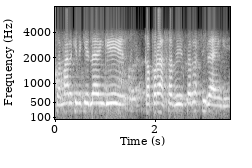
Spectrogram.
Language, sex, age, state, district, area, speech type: Hindi, female, 60+, Bihar, Vaishali, rural, conversation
